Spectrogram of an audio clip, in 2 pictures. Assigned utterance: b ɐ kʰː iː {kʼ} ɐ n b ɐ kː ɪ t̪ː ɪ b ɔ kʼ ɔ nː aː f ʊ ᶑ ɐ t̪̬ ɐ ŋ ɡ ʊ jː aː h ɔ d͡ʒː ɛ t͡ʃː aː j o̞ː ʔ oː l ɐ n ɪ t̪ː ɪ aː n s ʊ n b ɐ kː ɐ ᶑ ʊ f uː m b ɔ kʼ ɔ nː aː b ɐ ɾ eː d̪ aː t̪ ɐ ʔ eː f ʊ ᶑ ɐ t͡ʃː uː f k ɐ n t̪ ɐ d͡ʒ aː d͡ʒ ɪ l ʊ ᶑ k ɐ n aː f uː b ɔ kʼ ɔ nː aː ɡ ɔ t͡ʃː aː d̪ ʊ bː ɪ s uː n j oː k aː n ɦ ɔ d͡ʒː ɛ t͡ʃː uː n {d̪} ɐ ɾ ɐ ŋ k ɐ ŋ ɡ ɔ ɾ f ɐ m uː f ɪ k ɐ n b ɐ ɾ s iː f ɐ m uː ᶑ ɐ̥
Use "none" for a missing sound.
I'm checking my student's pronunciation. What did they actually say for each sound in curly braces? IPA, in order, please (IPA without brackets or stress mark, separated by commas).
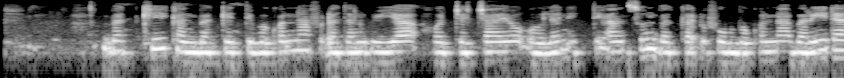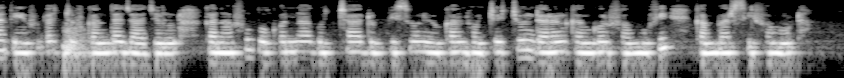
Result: k, d̪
